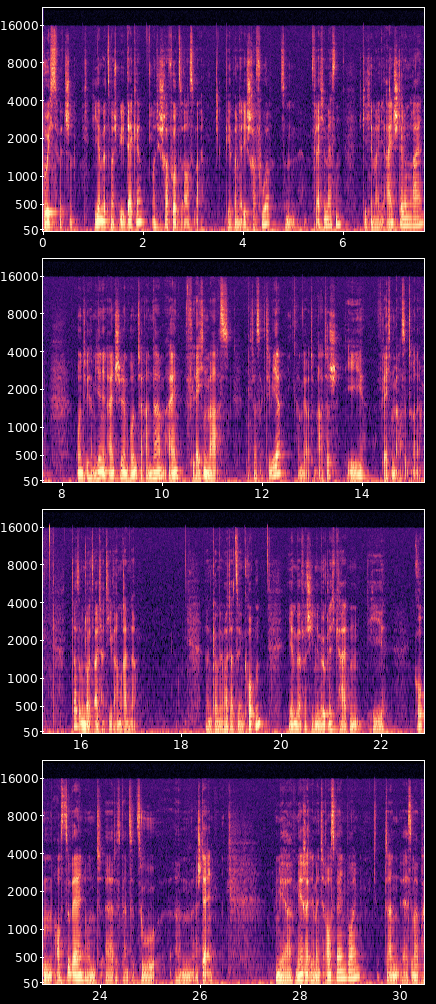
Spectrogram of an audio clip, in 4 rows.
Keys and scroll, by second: 1.6 Tab, 6.6 super+t.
